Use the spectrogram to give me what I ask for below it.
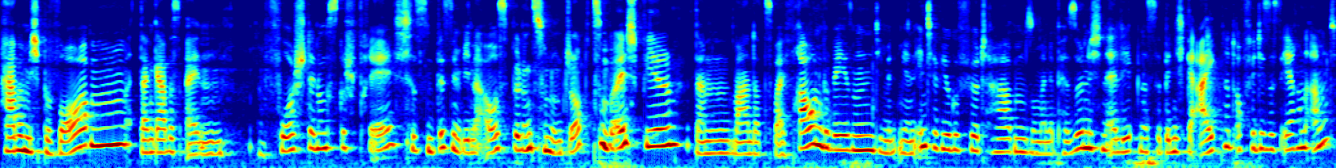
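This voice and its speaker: A woman talks at a fairly quick pace in an ordinary speaking voice. Her pitch is fairly high, her intonation lively, with hardly any pauses. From Germany, Eifel region. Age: 20s. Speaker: volunteer hospice companion and theologian. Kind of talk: interview. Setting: at her home.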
